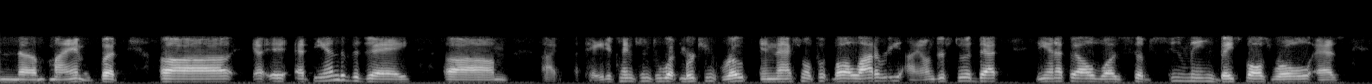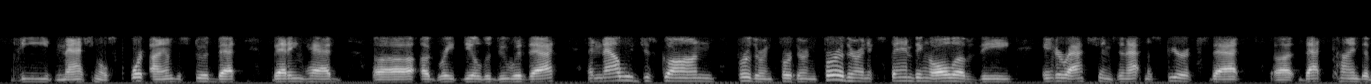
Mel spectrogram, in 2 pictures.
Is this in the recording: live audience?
no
